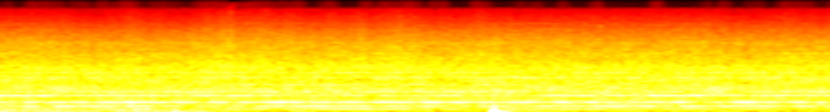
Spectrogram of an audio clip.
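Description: An onboard race car engine holds full throttle at Talladega in a racing game, giving a constant, steady whine with no let-up and one brief click partway through.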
